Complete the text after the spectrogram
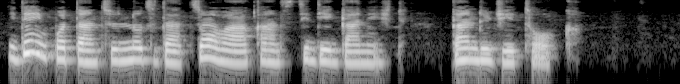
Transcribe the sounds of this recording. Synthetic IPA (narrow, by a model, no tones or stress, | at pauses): iteĩmpɔtãntʰːunotdatsɔ̃mɔvaakʰãʊ̃ntstideɡanḭd͡ʒd | ɡ̥ãndud͡ʒetʰɔ̰k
